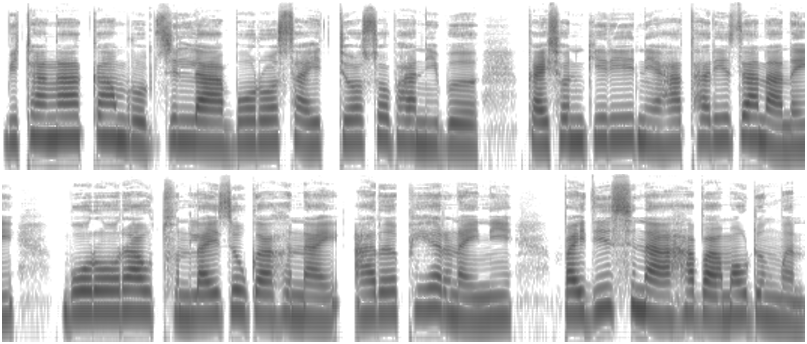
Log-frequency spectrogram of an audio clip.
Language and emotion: Bodo, neutral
